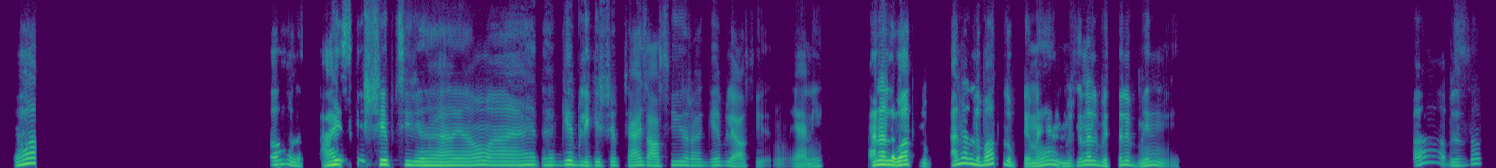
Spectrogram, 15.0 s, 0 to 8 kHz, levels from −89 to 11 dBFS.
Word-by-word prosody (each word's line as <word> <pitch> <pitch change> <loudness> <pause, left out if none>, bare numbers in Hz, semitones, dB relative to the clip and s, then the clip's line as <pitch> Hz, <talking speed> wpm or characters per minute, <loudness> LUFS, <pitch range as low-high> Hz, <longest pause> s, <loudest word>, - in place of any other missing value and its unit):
آه. 230 +9 +4 2.3
خالص، 180 -7 -1 0.2
عايز 180 +7 +4
كيس 380 - -6
شيبسي 190 -2 +2
يا 160 - +3 0.3
يا 160 0 -1
ماما 180 0 0 0.3
عادي 170 -2 -3
هتجيب 165 +1 -1
لي 145 - 0
كيس 150 +2 -5
شيبسي، 155 -2 -7
عايز 155 +3 0
عصير 150 +2 -3
هتجيب 150 +3 -8
لي 140 - -2
عصير، 115 +1 -9 0.2
يعني 110 +4 -8 0.5
أنا 195 - +9
اللي 185 -3 +9
باطلب، 165 - +4 0.2
أنا 220 +6 +4
اللي 220 -7 +4
باطلب 190 - +1
كمان 140 +6 0
مش 120 +2 -6
أنا 180 +4 +2
اللي 185 -3 +1
بيتطلب 155 +3 -3
مني. 150 +6 -4 2.4
آه، 275 +1 -7
بالضبط. 150 +11 -9
165 Hz, 130 wpm, -20 LUFS, 145-185 Hz, 2.4 s, أنا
